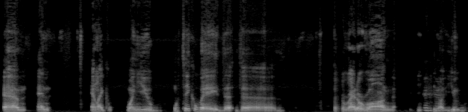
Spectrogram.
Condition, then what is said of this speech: Stuttering. It's my stuttering like rubbing off on you.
